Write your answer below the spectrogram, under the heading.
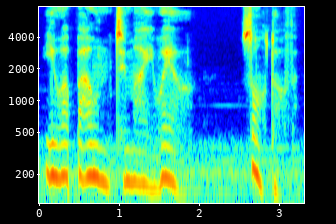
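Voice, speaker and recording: A woman whispers as a commanding undead witch-queen spirit in an ASMR roleplay, teasing and condescending in an imperious, coaxing way. Her voice is fairly low and mellow, with fairly even intonation and a slow pace. Background noise is clearly audible.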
